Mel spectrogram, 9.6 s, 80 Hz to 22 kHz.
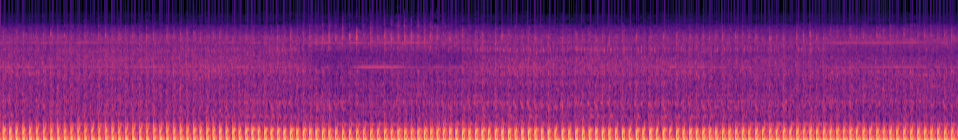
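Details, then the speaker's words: Honda 400EX ATV single-cylinder four-stroke, first start after starter rebuild: steady idle thump about three and a half beats a second, no knock or valve clatter; bottom end sounds okay. "yeah it sounds like the bottom end is okay i mean i didn't hear any knocking or anything i didn't hear any valve train noise or anything unusual"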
